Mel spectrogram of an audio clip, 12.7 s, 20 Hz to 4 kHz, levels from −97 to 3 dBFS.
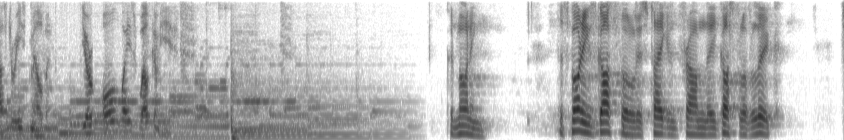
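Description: A noise suppressor meant for speech stays on throughout. It mistakes steady tones and tails for noise, so the level pumps and thins with swings of around 10 dB.

The same noise suppressor cuts the sound hardest from 0.77 to 1.54 s (about 6 dB down), 2.42 to 2.57 s (about 5 dB), 3.13 to 3.68 s (about 5 dB) and 3.91 to 6.46 s (about 6 dB). In these stretches held sound sinks and decays stop short.

All of it arrives through a narrowband call path with nothing above 4 kHz, which fits G.711 mu-law coding.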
